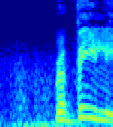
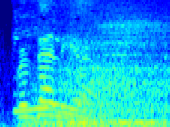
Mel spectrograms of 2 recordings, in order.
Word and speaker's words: Revelio: Revelius! You're saying it wrong! Ugh, Revelio!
